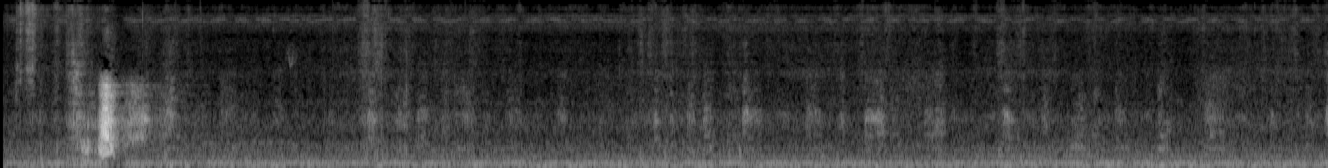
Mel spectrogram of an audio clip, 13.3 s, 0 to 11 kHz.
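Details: Male German Shepherd, born October 2021, doing water exercises and leaping into the air; one loud, sharp bark near the start, followed by quieter panting-like sounds over steady background hum with a faint high electronic tone.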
